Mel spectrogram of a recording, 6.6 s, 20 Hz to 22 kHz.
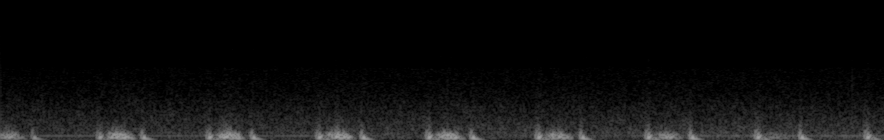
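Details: Teaching recording, simulated heartbeat near 73 a minute: aortic stenosis ejection systolic murmur in time with the pulse, triangular crescendo-decrescendo envelope, then a distinct second heart sound.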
